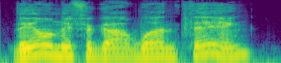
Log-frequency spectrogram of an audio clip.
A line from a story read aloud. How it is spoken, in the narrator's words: Vicky said, still giggling helplessly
